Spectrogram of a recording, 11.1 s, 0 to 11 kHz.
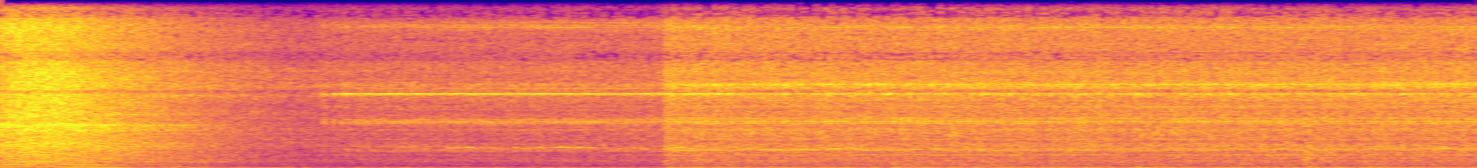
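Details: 1984 Chevy K20 with 350 V8 after sitting 7 years, following spark plug and oil change: deep steady idle with even low pulse, no misses or knocks, getting smoother as it sits; normal idle.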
